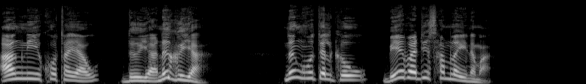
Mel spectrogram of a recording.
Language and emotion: Bodo, angry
